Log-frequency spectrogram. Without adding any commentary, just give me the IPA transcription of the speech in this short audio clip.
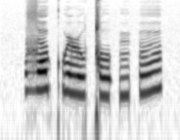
z ɐ kʷʼ ɐ ɭ o ǀ o ʔ ʉ ʔ ɵ

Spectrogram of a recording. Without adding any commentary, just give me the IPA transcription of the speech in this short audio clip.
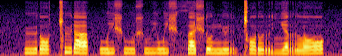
ʉ ɾ ɔ ǀ ʉ ɾ a | w i ʃ β u ʃ β i w i ʃ θ a ʃ ɾ o n ʉ r ǀ ɔ ɾ o r ʎ a r l ɔ

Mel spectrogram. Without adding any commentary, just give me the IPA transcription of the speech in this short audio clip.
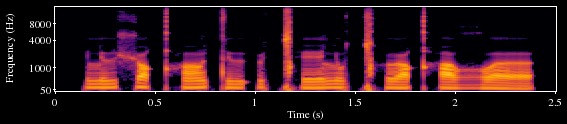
l ɨ ʃ u qʰ ũ t ɨ ʔ ʉ ǀʰ e l u ǀʰ ɵ qʰ a ʁʷ ɐ

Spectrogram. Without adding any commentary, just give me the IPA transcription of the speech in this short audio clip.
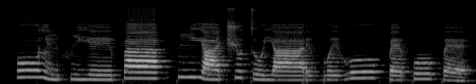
oː˦ l ĩ˨ f i˨ j eː˨ p a˦ | p i˦ j a˨ t͡ʃ ʊ˦ t ʊ˨ j aː˨ ɾ ɪ˨ ɡʷ e˨ v oː˦ k͡p ɛ˨ p oː˦ p ɛ˨

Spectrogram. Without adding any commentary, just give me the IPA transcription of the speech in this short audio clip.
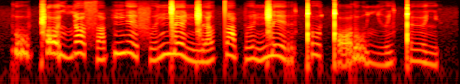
ɾ ṵ˥˨ ǁ ɔ̰˥˨ lʲ ʎ ʊ˥˨ sˤ ɨ˩˥ p ŋ e˥˨ f ɘ˩˥ ŋ͡ǀ ɛ˥˨ ŋ͡ǁ ɘ˩˥ lʲ tˤ ɛ˥˨ p ɘ˥˨ ŋ͡ǁ e˥˨ r ǃ ʊ˥˨ ǃ ɔ̰˩˥ ɾ ṵ˥˨ ʎ ɨ˩˥ lʲ ǃ ʏ˥˨ lʲ

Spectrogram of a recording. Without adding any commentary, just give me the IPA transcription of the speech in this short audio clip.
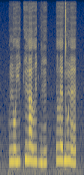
n o˨ j i˨ k ĩ˧ ɾ a˧ l i˨ ɡ͡b ĩ˨ | l ɛ˧ d ũ˧ ɾ ɛ˨

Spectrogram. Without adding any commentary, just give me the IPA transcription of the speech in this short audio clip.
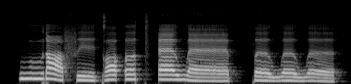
w u˦ ɾ ɑ˦˨ f ɪː˨ ɡ ɒ˦ ʔ ʌ˦ t͡sʼ æ˦ w æː˨ pː ɜ˨ w ɜ˨ w ɜ˨

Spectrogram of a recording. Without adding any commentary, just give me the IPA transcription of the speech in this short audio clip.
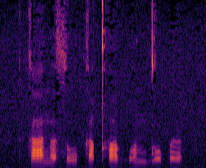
k a n ʌ s u k ə qʰ o ɡ͡b ɔ n d o p ə

